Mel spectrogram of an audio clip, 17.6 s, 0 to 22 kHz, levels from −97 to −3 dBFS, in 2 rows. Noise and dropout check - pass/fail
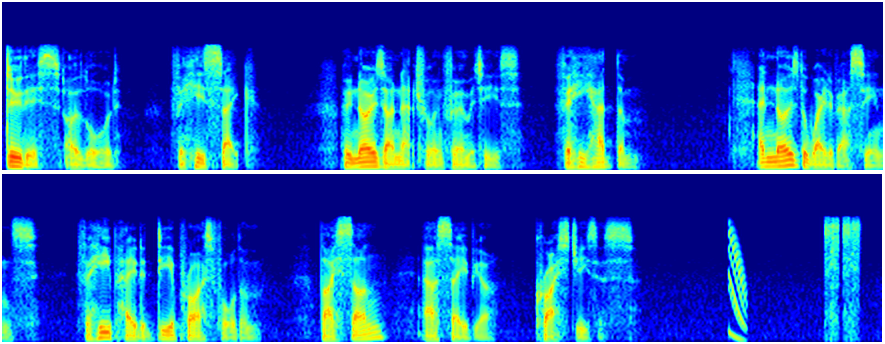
fail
